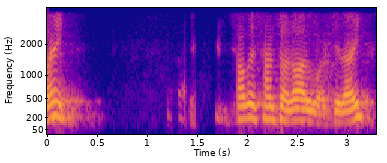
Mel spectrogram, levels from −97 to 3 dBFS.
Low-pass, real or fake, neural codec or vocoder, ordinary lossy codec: 3.6 kHz; fake; codec, 16 kHz in and 24 kHz out, 1 kbps, XY-Tokenizer; none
